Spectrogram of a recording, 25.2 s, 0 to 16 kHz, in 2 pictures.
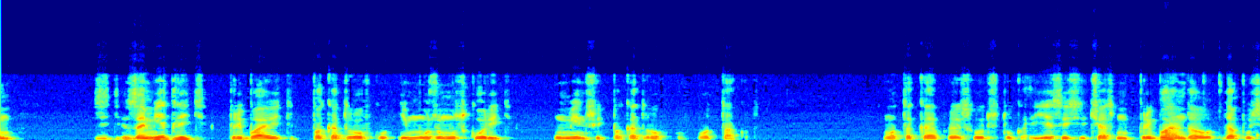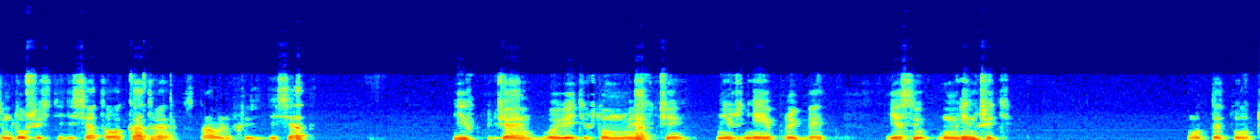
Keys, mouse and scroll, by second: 17.5 space, 23.0 click.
